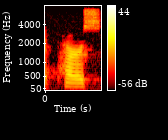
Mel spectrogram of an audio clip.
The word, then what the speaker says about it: Peirce: I don't know why you pronounce his last name Peirce because it's spelled like Pierce.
